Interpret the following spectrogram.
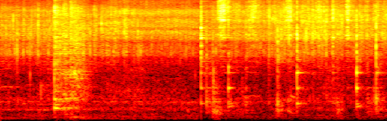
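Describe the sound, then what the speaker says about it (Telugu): Toor dal and chana dal frying lightly in a pan for gongura dal, a steady low sizzle with scraping stirs and occasional clinks of the spoon, close, no talking. "ఈ కందిపప్పు శనగపప్పు రెండు లైట్గా వేసుకోవాలి"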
